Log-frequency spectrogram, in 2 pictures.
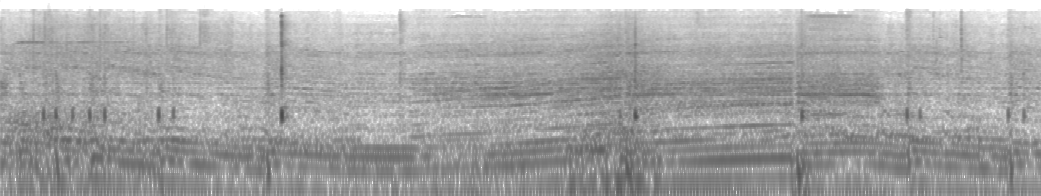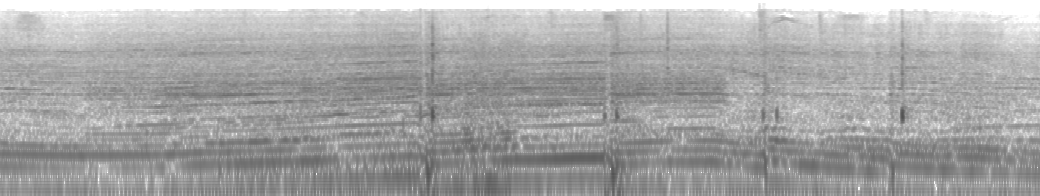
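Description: A hypercar racing in Le Mans Ultimate, with engine note rising and falling as cars pass on track, a continuous revving drone with occasional sweeping pass-bys under the steady hum of the player's own car.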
